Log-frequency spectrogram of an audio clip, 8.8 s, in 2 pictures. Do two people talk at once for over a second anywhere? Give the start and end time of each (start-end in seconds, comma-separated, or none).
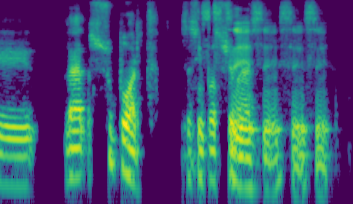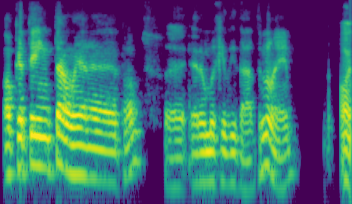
none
